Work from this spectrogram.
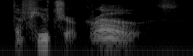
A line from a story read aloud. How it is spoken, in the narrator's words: a voiceover whispered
